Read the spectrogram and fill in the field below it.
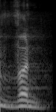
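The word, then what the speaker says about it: one: अब यहां पर देखिए, इसका प्रोनाउंसिएशन है वन, व, व। ये भले ही वोवेल से शुरू हो रहा है, लेकिन इसकी साउंड कॉन्सोनेंट से शुरू हो रही है, तो इसलिए यहां पे आया है।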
